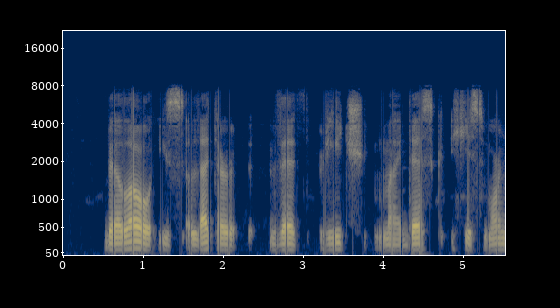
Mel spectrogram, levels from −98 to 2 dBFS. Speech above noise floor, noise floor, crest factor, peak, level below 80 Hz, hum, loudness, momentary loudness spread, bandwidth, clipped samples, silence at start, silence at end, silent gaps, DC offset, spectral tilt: 30 dB; -62 dBFS; 20 dB; -14 dBFS; -68 dBFS; none; -32 LUFS; 16 LU; 8.2 kHz; under 0.1%; 0.55 s; 0 s; none; under 0.1%; -4 dB/octave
